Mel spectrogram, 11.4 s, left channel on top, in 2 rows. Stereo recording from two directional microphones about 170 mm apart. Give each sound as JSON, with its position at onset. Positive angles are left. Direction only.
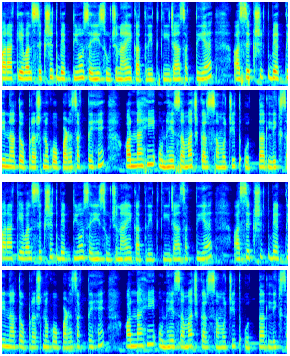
{"t": 0.0, "sound": "a woman's voice", "side_deg": 30}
